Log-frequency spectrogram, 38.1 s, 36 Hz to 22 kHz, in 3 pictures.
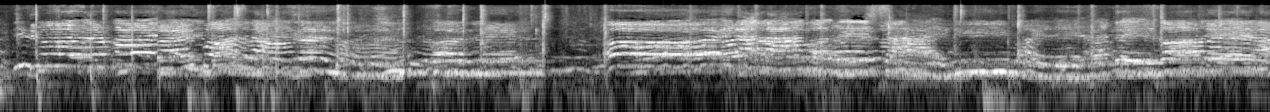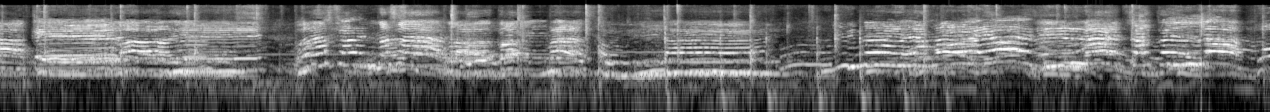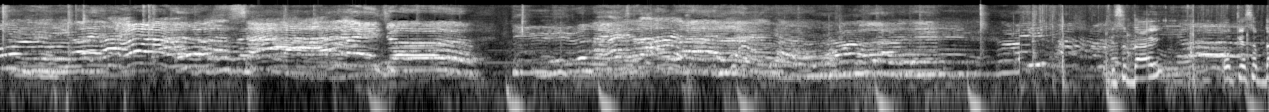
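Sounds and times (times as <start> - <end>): children singing: 0.0 - 38.0
hand clapping: 0.2 - 28.4, 30.5 - 30.8, 35.1 - 38.0.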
